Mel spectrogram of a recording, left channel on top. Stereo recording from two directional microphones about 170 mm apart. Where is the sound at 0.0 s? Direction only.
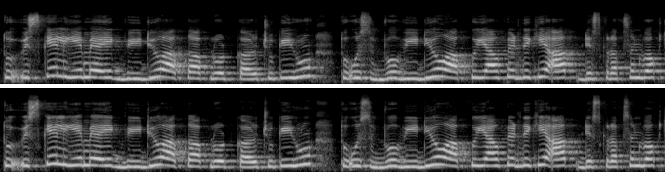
35° right (ahead or behind).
